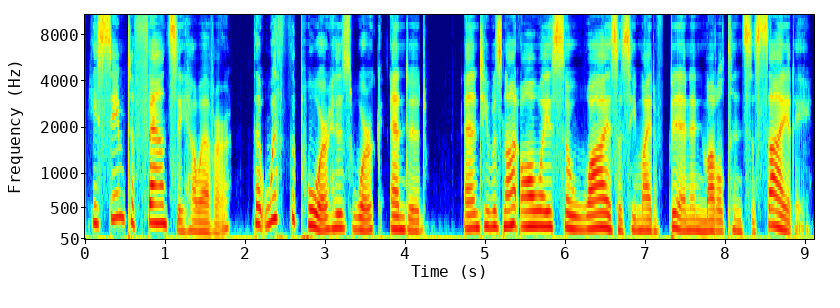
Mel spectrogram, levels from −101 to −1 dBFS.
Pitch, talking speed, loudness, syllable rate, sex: 195 Hz, 180 wpm, -17 LUFS, 4.6 syllables/s, female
